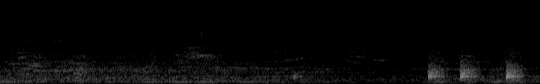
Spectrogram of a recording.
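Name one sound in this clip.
A marker squeaks softly on a whiteboard.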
